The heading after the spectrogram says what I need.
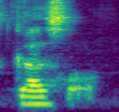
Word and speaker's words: ghazal: How do you say ghazals or ghazals? Yeah, I've heard it pronounced several different ways, and you have to do the Arabic. Oh, okay. But roughly it's guzzle.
